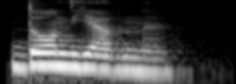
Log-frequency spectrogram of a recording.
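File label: "донъявны", Komi, female; kpv audio dict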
